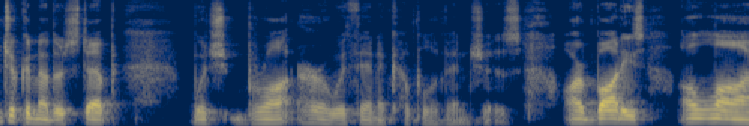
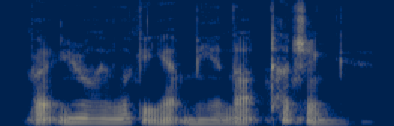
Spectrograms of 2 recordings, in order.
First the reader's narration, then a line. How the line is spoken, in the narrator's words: she whispered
